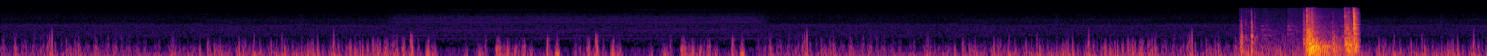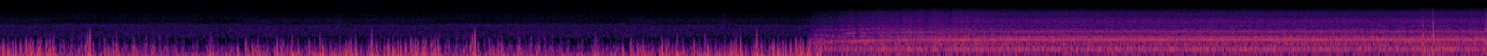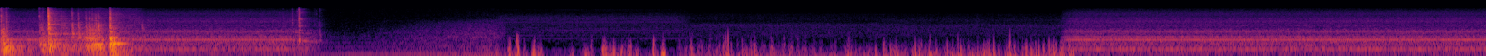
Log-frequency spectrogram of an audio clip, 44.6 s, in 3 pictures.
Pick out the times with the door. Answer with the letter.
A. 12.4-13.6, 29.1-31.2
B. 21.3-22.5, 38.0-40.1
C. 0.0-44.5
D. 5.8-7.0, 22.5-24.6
A.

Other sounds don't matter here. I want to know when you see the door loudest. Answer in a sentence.
The loudest moment of the door is at 13 seconds.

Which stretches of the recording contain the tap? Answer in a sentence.
The tap can't be heard in this clip.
